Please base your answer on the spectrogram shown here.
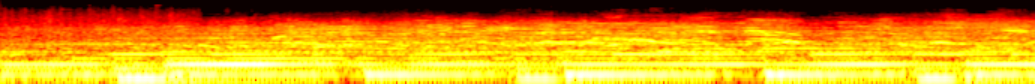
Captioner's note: crowd shouting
